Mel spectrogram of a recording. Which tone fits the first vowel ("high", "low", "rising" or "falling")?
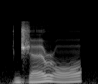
rising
